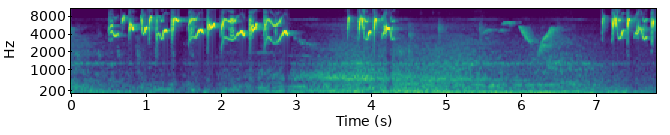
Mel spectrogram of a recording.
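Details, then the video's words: Brown-throated sunbird in full song, used as a lure to trigger singing in another bird: quick high, wavering chirped phrases for about two and a half seconds, then a faint murmur, a short burst and a final chirp cluster. "Kolibri Muncang gacor ngeroll || pancingan terapi memancing emosi Muncang macet"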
